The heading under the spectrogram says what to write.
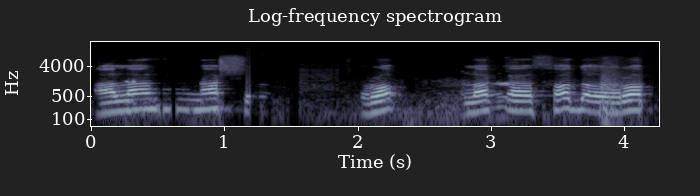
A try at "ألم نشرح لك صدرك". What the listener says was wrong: জি মাশাআল্লাহ, ঠিক আছে।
